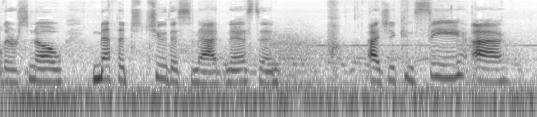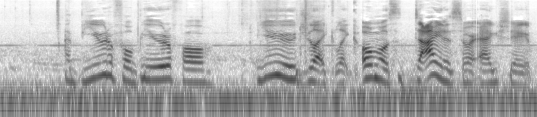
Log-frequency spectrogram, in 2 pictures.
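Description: A woman's voice: mid-range voice, pushed and bright, a little hiss or hum. A woman with a New Jersey accent, talking her viewers through foraging and cooking mushrooms in a chatty, playful, rambling way. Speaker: holistic health vlogger. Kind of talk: casual cooking and foraging vlog.

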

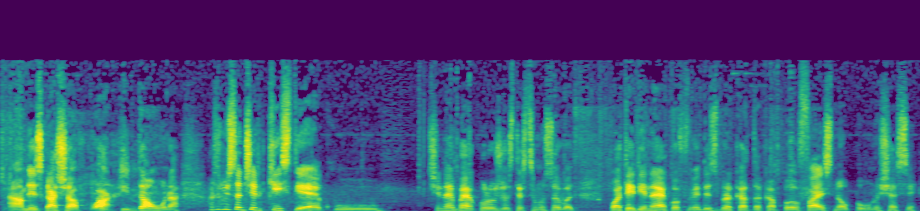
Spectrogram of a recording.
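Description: A man's voice: medium pitch, expressive. A man from Romania giving casual gameplay commentary, telling crude, joking stories and swearing freely. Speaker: gaming YouTuber.

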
